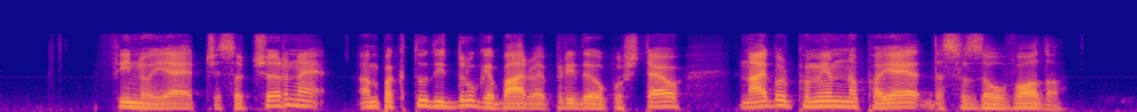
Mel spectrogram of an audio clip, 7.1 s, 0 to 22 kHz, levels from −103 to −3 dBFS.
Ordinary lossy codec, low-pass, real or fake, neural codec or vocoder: none; 7.2 kHz; fake; codec, 16 kHz, 1 kbps, X-Codec, HuBERT features, trained on LibriSpeech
